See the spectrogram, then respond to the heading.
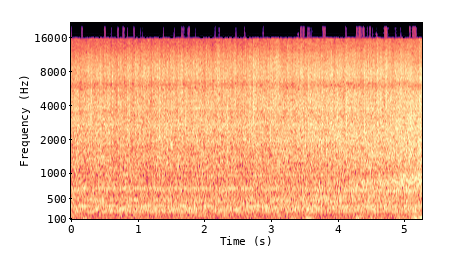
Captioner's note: water spraying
